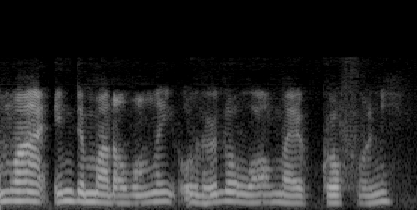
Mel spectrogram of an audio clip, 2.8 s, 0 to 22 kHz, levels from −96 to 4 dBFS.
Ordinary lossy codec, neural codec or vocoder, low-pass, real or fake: none; codec, 16 kHz, 1.1 kbps, Voila-Tokenizer; 7.2 kHz; fake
